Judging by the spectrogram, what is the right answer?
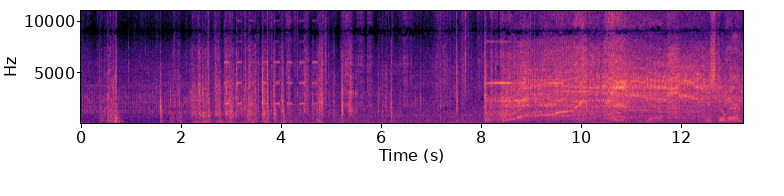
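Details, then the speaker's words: Traxxas X-Maxx after gear replacement for a tight mesh, tested until low-voltage cutoff: clicks give way to a whine rising and falling with throttle, slightly quieter than before. The mesh is judged perfect, just noisy. Gear whine. "but it's a little quieter but I think with the external mic that I'm running it really is picking up the sound but there's no there's nothing wrong with it the mesh is perfect everything is good just a little noisy"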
